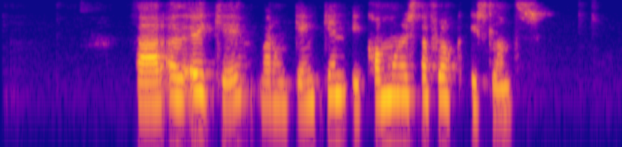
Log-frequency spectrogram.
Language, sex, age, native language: Icelandic, female, 30-39, Icelandic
